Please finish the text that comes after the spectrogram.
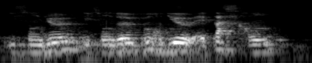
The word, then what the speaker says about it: Passeron: En 1967, par l'écriture d'un texte, ils sont deux, Bourdieu et Passeron, comme ça se prononce Passeron.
